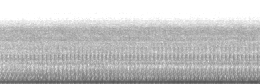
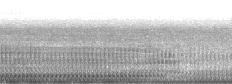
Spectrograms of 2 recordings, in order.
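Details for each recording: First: Minn Kota trolling motor rescued from the trash (needs a switch, a bolt missing) runs with a steady low electric hum and faint whir, pitch creeping up as it slowly gains speed; smooth, motor judged pretty good. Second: Salvaged Minn Kota trolling motor needing a switch, running with the switch held on; uneven buzzing hum with fluttering pulse and wandering pitch, then gradually speeding up; owner ultimately judges the motor good.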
